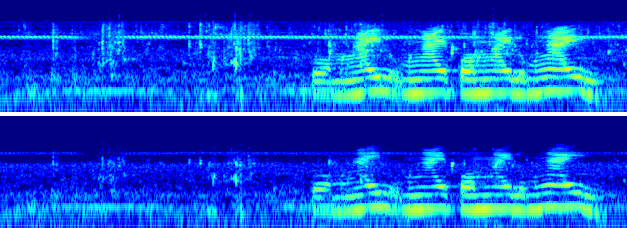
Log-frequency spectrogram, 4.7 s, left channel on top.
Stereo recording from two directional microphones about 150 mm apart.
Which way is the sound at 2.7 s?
35° left (ahead or behind).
